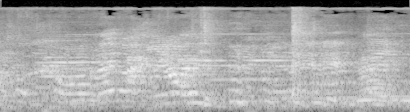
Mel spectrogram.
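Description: Chatter: several people talking over one another, with two brief clicks about a second in and half a second later.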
